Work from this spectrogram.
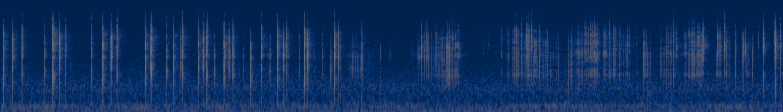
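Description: A small, round, white plastic cosmetic jar with a black lid is held in both hands while fingernails tap rapidly on the lid, making sharp, bright clicks with almost no ring. Later the jar is shaken, producing softer rattling, rustling bursts between the taps.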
